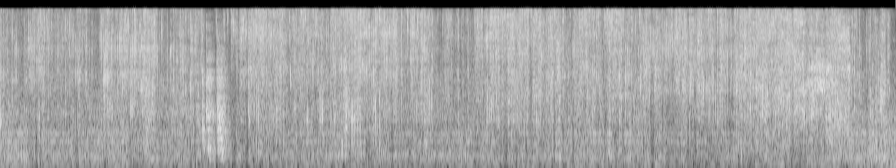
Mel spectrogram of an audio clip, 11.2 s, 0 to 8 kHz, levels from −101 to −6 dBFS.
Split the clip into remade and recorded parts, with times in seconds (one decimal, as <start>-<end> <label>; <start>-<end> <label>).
0.0-1.2 recorded; 1.2-2.7 remade; 2.7-4.4 recorded; 4.4-5.6 remade; 5.6-11.2 recorded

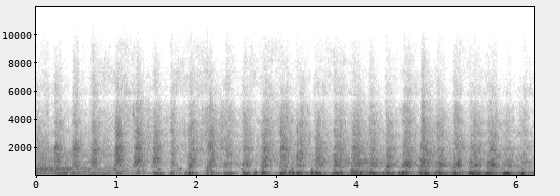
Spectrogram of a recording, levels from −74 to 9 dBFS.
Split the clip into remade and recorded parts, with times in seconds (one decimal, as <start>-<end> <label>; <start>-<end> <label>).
0.0-0.9 remade; 0.9-1.7 recorded; 1.7-3.6 remade; 3.6-4.4 recorded; 4.4-6.2 remade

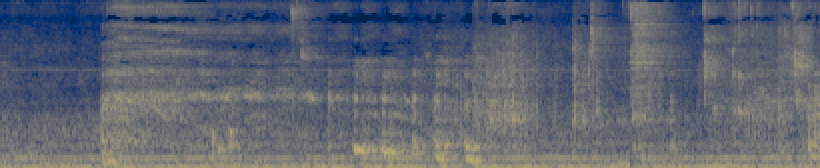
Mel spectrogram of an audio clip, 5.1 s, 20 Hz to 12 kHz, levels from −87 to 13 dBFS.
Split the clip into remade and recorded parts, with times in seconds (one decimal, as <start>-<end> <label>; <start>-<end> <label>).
0.0-3.9 recorded; 3.9-5.1 remade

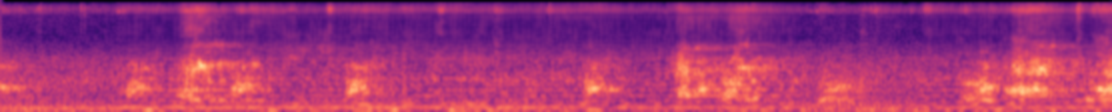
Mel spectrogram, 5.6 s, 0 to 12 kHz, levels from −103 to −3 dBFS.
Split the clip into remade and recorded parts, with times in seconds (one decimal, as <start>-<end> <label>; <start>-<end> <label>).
0.0-0.6 recorded; 0.6-4.0 remade; 4.0-4.6 recorded; 4.6-5.6 remade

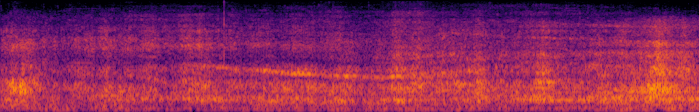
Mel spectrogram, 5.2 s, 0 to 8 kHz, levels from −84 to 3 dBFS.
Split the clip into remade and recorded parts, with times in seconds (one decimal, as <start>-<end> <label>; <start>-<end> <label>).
0.0-1.1 recorded; 1.1-2.5 remade; 2.5-3.2 recorded; 3.2-3.9 remade; 3.9-5.2 recorded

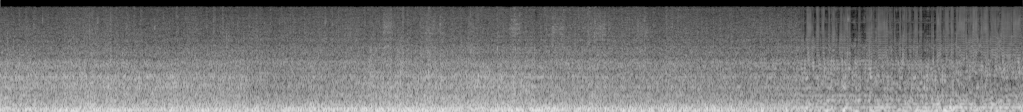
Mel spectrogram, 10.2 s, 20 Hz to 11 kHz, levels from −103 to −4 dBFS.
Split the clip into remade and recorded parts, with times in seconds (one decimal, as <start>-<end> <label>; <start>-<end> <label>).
0.0-8.0 recorded; 8.0-10.2 remade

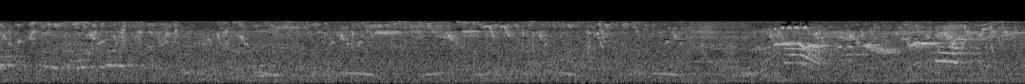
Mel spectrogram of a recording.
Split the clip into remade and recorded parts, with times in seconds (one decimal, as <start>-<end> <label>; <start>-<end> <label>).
0.0-6.9 recorded; 6.9-7.5 remade; 7.5-10.3 recorded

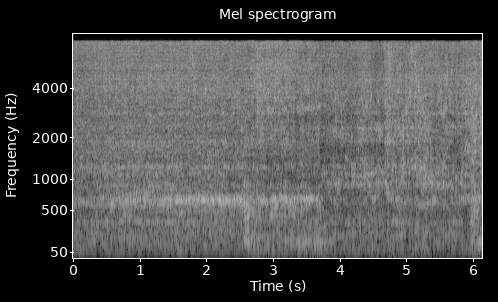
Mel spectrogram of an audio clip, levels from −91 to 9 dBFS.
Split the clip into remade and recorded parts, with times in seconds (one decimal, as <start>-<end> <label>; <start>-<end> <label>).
0.0-2.6 recorded; 2.6-6.1 remade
